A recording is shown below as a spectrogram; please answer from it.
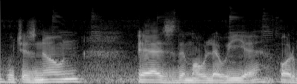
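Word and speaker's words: Mevlevi: mawlana jalaluddin rumi which is known as the malaria or may levy a is the turkish pronunciation in present day Turkey is one of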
